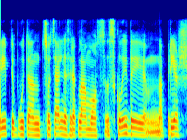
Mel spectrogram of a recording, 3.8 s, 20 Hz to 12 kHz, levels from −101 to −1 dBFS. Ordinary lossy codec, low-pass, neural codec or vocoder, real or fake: AAC, 64 kbps; 7.2 kHz; none; real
